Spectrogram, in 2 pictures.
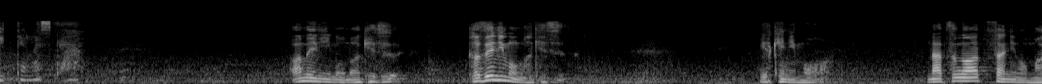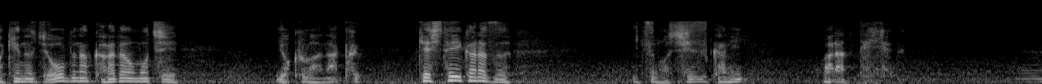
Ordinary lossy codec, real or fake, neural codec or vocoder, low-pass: none; fake; codec, 16 kHz, 4 kbps, X-Codec, HuBERT features, trained on balanced general audio; none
